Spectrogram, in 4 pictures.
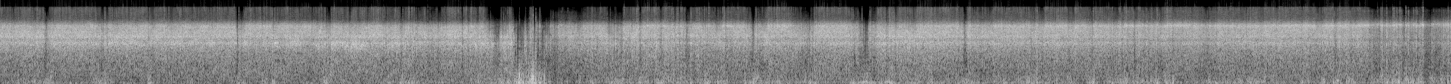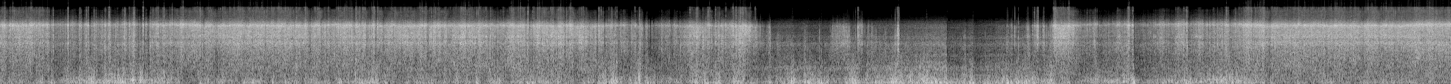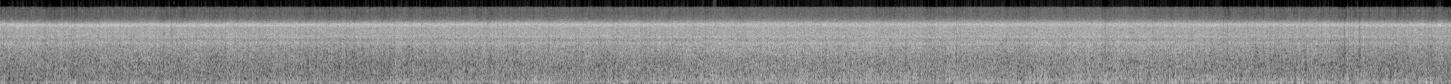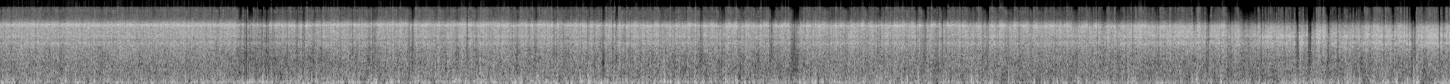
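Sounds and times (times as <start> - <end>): wind rushing over camera: 0.0 - 58.0.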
